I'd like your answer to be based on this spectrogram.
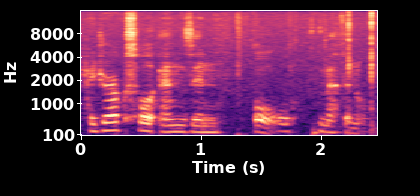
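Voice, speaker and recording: A woman's voice: fairly low pitch, normal speed, gravelly, dark tone, slight background noise, rough recording. A young woman whose first language is Chinese, talking to herself as she checks her study answers on a casual livestream into a desk microphone, often correcting herself.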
